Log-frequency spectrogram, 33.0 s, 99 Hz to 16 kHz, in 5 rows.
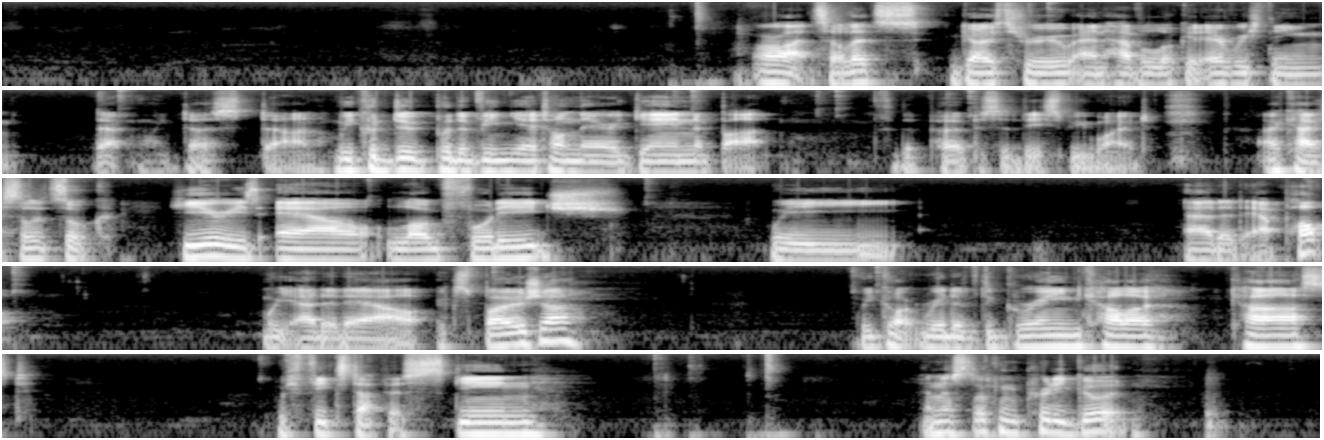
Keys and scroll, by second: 3.4 space, 30.1 space.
